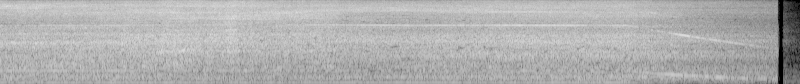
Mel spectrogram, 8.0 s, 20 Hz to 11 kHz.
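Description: Eureka Forbes 800 W handheld vacuum cleaner running steadily as its hose nozzle sucks dust off a table edge: a loud rushing air noise with a steady high motor whine. Near the end the whine falls in pitch, and the sound then cuts off abruptly.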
